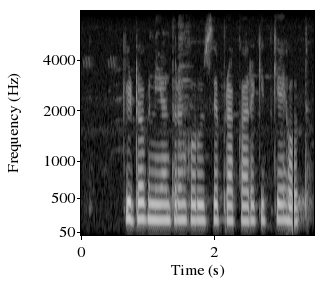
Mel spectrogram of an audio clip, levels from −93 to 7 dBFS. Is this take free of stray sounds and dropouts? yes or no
no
